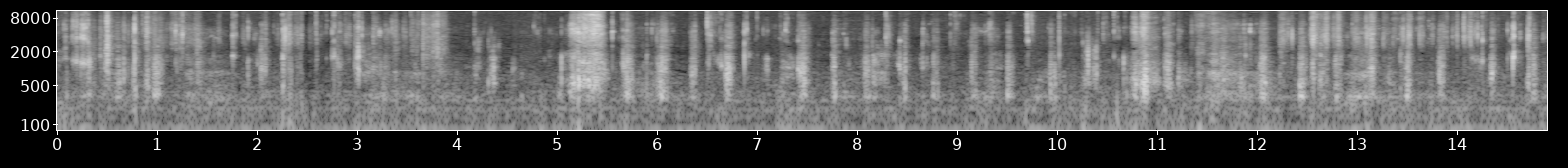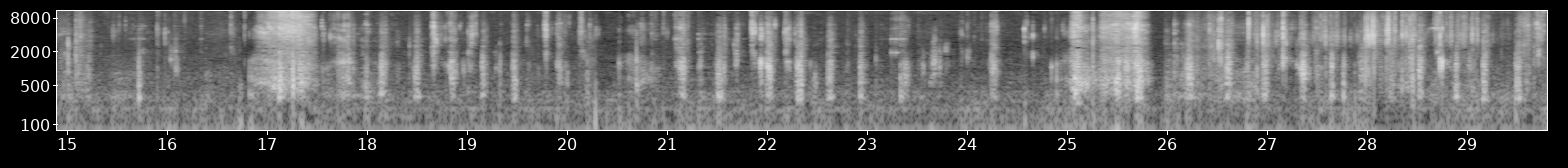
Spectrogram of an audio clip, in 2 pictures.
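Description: Close-miked chewing of crunchy food: a dense run of fast crackling, popping clicks, with three longer, louder bursts spread through.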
